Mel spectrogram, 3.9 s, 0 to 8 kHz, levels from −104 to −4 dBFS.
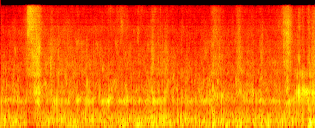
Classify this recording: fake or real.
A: fake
